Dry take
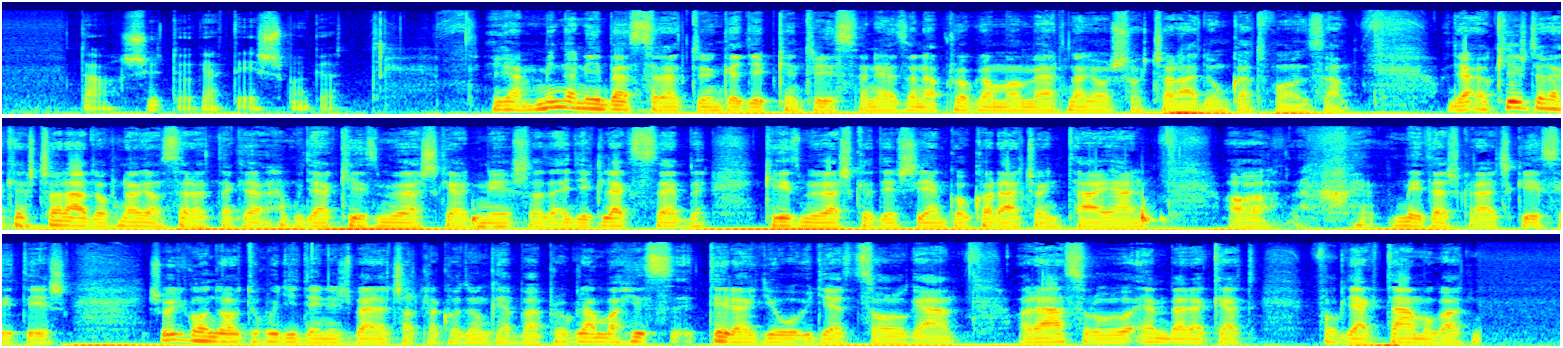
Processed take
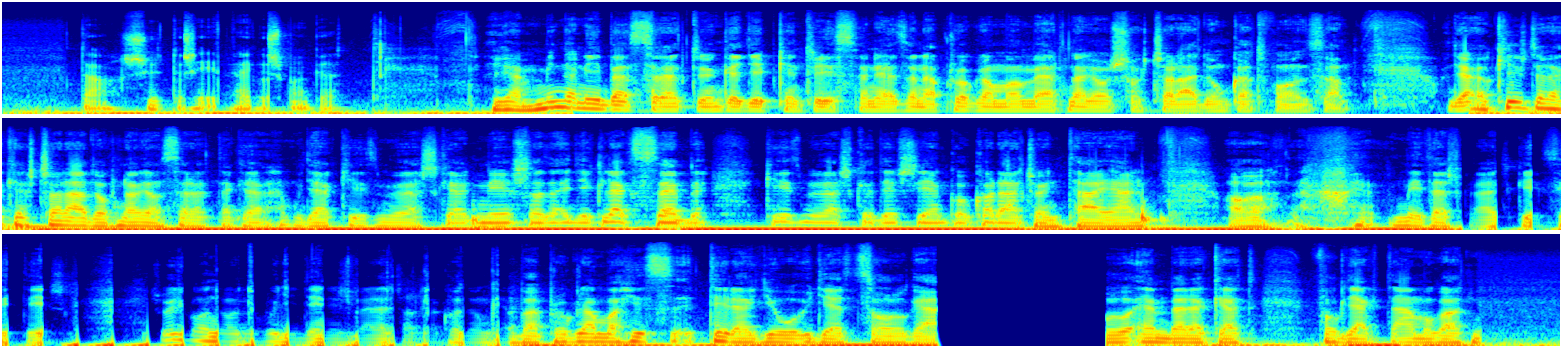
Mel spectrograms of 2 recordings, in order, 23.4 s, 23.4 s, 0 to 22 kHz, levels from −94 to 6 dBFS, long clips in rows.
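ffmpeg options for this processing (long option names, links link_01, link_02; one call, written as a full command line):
ffmpeg -i in.wav -filter_complex "[0:a]asettb=1/sr,asplit=3[link_01][link_02][link_03];[link_01]atrim=end=2.844[link_04];[link_02]atrim=start=2.84:end=7.34,asetpts=PTS-STARTPTS,afade=type=in:duration=0.004:curve=qsin,afade=type=out:start_time=4.496:duration=0.004:curve=qsin,highpass=230[link_05];[link_03]atrim=start=7.336[link_06];[link_04][link_05]acrossfade=duration=0.004:curve1=hsin:curve2=qsin[link_07];[link_07][link_06]acrossfade=duration=0.004:curve1=qsin:curve2=hsin,asettb=1/sr,asplit=3[link_08][link_09][link_10];[link_08]atrim=end=9.994[link_11];[link_09]atrim=start=9.99:end=12.9,asetpts=PTS-STARTPTS,afade=type=in:duration=0.004:curve=qsin,afade=type=out:start_time=2.906:duration=0.004:curve=qsin,aecho=1:1:4.8:0.99,atrim=end_sample=128331[link_12];[link_10]atrim=start=12.896[link_13];[link_11][link_12]acrossfade=duration=0.004:curve1=hsin:curve2=qsin[link_14];[link_14][link_13]acrossfade=duration=0.004:curve1=qsin:curve2=hsin,asplit=3[link_15][link_16][link_17];[link_15]afade=type=out:start_time=15.03:duration=0.02[link_18];[link_16]aeval=exprs='val(0)*pow(10,-39*if(lt(mod(-5.7*n/s,1),2*abs(-5.7)/1000),1-mod(-5.7*n/s,1)/(2*abs(-5.7)/1000),(mod(-5.7*n/s,1)-2*abs(-5.7)/1000)/(1-2*abs(-5.7)/1000))/20)':channel_layout=same,afade=type=in:start_time=15.03:duration=0.02,afade=type=out:start_time=18.12:duration=0.02[link_19];[link_17]afade=type=in:start_time=18.12:duration=0.02[link_20];[link_18][link_19][link_20]amix=inputs=3:normalize=0,asplit=5[link_21][link_22][link_23][link_24][link_25];[link_21]atrim=end=0.912[link_26];[link_22]atrim=start=0.908:end=1.332,asetpts=PTS-STARTPTS,areverse[link_27];[link_23]atrim=start=1.328:end=20.26,asetpts=PTS-STARTPTS,afade=type=out:start_time=18.928:duration=0.004:curve=hsin[link_28];[link_24]atrim=start=20.26:end=21.11,asetpts=PTS-STARTPTS,volume=0[link_29];[link_25]atrim=start=21.11,asetpts=PTS-STARTPTS,afade=type=in:duration=0.004:curve=hsin[link_30];[link_26][link_27]acrossfade=duration=0.004:curve1=hsin:curve2=hsin[link_31];[link_28][link_29][link_30]concat=n=3:v=0:a=1[link_32];[link_31][link_32]acrossfade=duration=0.004:curve1=hsin:curve2=hsin,aemphasis=mode=reproduction:type=bsi,acompressor=threshold=-13dB:ratio=6" out.wav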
